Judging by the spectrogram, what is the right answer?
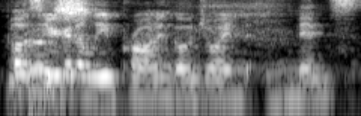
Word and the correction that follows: Nids: Nids. like lids. Lids. Nids. nids.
